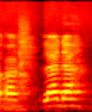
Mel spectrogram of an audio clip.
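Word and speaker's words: أَخْلَدَه: Yahsabu anna malahu akhladah. Iya, ini nanti cara baca kha-nya selain juga dijelaskan dan ditebalkan saja. An yahsabu anna malahu akhladah. Ya, selain dijelaskan dan juga ditebalkan lagi.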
